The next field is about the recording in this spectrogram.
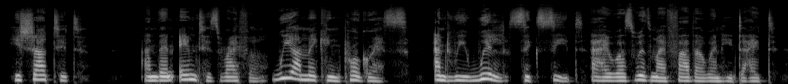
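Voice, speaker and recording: A woman with a southern African accent playing an earnest, brave teenage witch in a video game, speaking in measured, formal, precise diction. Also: on the low side, darkish tone, no room sound, clean studio sound. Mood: determined. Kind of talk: video game character dialogue.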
